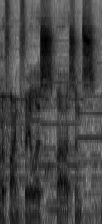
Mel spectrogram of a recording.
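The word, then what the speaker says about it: Phelous: know how to find fais uh since the spelling of the name is not obvious from the way it's pronounced is p h e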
